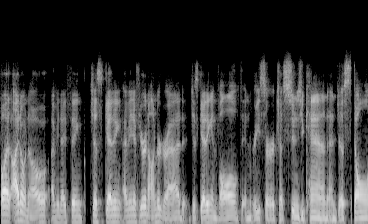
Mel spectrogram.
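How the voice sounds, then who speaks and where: Using a plain, everyday voice, the speaker goes at a fairly quick pace, the intonation fairly even. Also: man. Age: 20s. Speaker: geochemistry researcher. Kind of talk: interview.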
